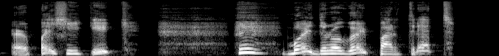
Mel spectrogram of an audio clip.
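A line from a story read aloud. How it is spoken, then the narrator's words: Creaky voice, feigned yawn. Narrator (Russian): скрипучим голосом сказал Финеас с притворным зевком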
